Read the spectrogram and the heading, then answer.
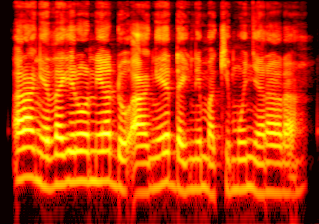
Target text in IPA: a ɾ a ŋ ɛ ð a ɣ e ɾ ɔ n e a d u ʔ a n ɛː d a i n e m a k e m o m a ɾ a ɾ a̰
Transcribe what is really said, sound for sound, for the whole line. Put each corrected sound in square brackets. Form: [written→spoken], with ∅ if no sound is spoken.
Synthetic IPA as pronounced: a ɾ a ŋ ɛ ð a ɣ e ɾ ɔ n e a d [u→o] ʔ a [n→ŋ] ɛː d a i n e m a k e m o [m→ɲ] a ɾ a ɾ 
